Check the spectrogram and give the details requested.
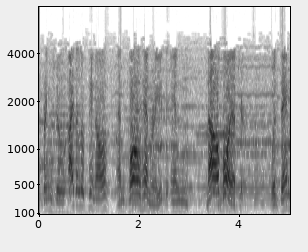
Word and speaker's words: Paul Henreid: He pronounces his name Paul Henreid.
